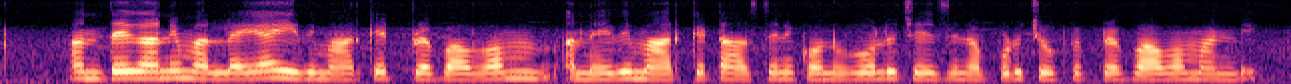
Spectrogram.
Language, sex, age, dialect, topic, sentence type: Telugu, male, 18-24, Telangana, banking, statement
